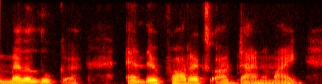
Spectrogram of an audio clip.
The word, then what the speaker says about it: Melaleuca: but the name of the company is called melaleuca and their products are dynamite vegan uh plant-based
